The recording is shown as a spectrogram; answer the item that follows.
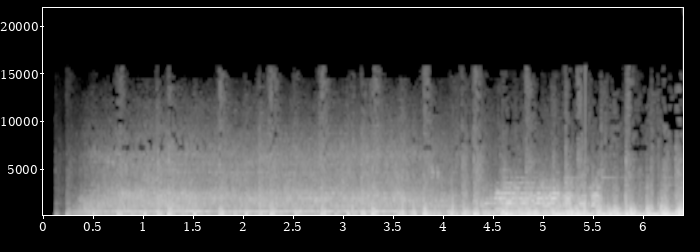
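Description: An intro soundtrack: a held two-note tone over a regular knocking about four times a second, then music with a repeating bass line comes in about four and a half seconds in.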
